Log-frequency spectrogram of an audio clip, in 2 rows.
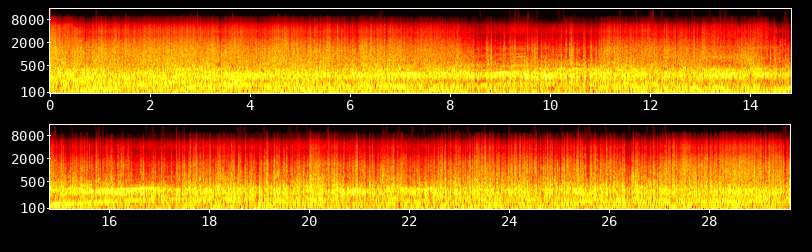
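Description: Caterham Super 7's engine pulling hard through a circuit lap, heard from the open cockpit with heavy wind buffeting on the microphone. The engine note drops about eight seconds in, then climbs again a few seconds later.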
